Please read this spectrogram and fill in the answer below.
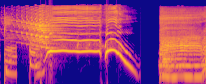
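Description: A long cartoon whoop: a high tone rises, holds steady for about a second, then swoops up and slides down. After a brief silence, music starts about three seconds in.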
